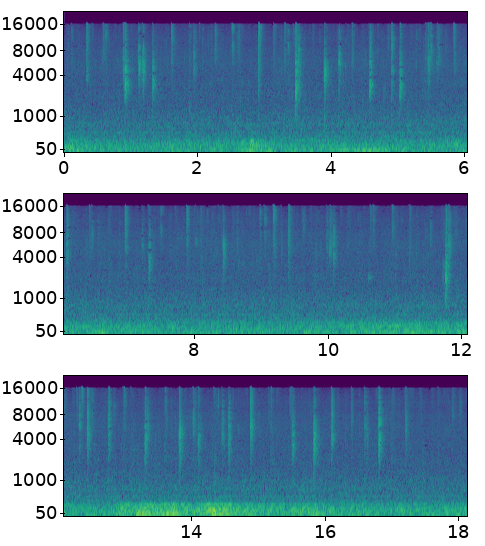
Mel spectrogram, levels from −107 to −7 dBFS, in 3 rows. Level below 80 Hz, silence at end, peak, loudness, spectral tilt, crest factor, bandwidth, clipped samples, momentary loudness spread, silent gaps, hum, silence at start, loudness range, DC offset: -44 dBFS; 0 s; -16 dBFS; -42 LUFS; -4 dB/octave; 24 dB; 17 kHz; under 0.1%; 10 LU; none; none; 0 s; 9 LU; under 0.1%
